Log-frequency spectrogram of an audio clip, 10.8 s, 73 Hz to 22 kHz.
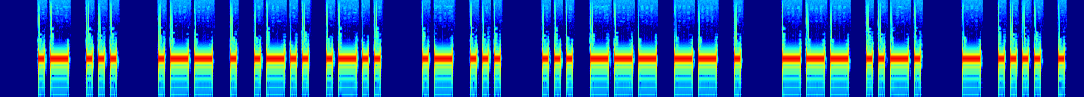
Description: Morse code, heard as a keyed tone, about 21 wpm, 700 Hz. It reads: AS WELL AS SOME OF THE
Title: Sets of 6 Words - 20wpm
